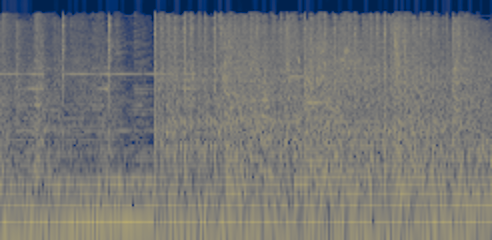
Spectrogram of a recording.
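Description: Turrets in the video game Portal Stories: Mel fire in a dense, continuous rapid-fire stream, loud and close, over a low droning background.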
